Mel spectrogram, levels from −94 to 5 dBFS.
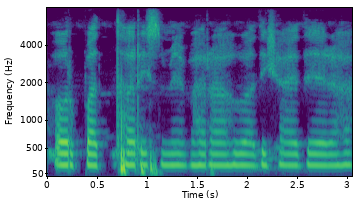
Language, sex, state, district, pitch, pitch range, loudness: Hindi, female, Jharkhand, Ranchi, 200 Hz, 195-205 Hz, -22 LUFS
